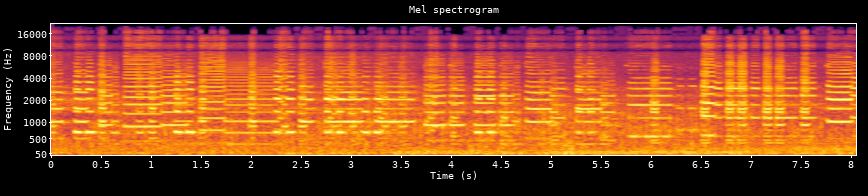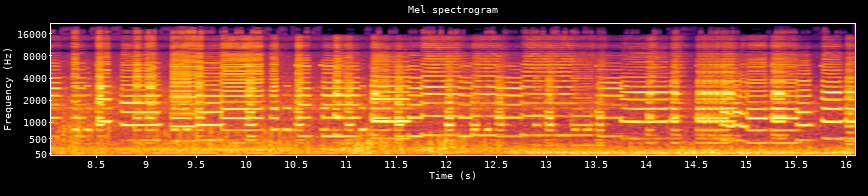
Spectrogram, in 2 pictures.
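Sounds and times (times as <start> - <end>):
air horn trumpets playing melody: 0.0 - 16.0
low engine rumble: 0.0 - 16.0.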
